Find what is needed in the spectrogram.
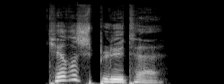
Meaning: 1. cherry blossom (plant part) 2. cherry blossom (season)
- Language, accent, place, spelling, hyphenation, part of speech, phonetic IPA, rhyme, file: German, Germany, Berlin, Kirschblüte, Kirsch‧blü‧te, noun, [ˈkɪʁʃˌblyːtə], -yːtə, De-Kirschblüte.ogg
